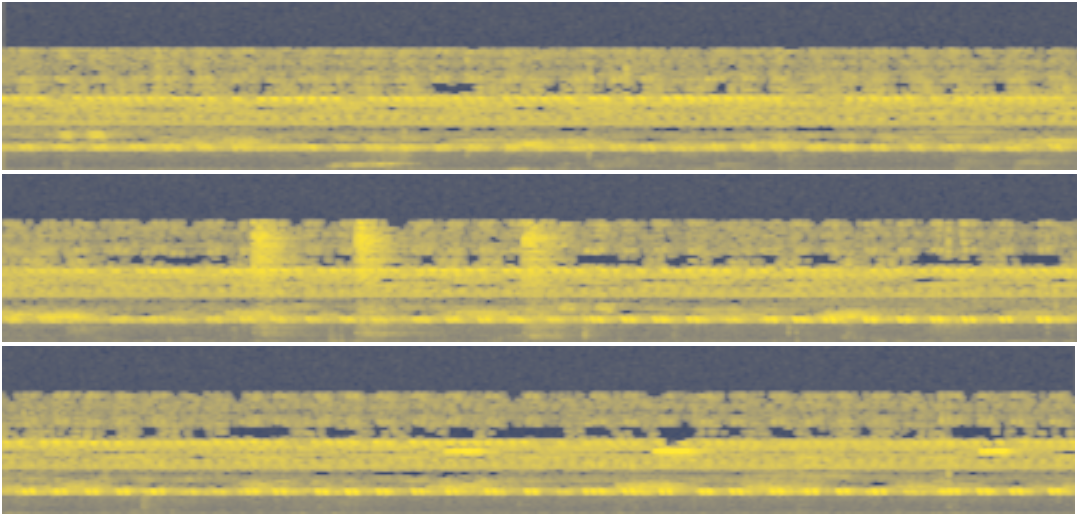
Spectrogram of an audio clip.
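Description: Crickets trilling steadily in a continuous high, pulsing note.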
